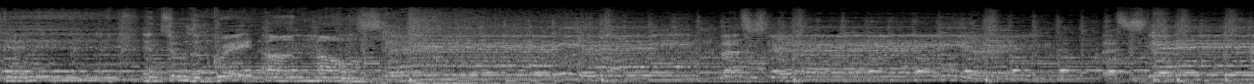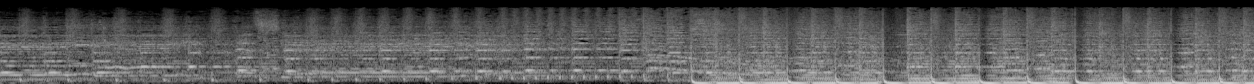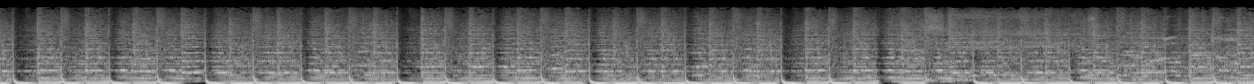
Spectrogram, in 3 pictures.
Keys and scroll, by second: 34.9 Escape.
